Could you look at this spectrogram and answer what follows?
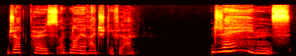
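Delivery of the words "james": delighted drawn-out call, pitched higher. A narrator's reading. Woman greeting James as she spots him, calling out. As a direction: sing out the name in greeting. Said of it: "rief sie, als sie ihn erblickte".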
